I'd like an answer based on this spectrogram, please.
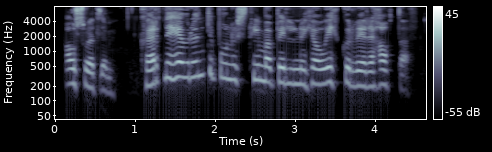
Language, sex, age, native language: Icelandic, female, 20-29, Icelandic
